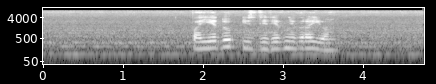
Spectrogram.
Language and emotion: Russian, neutral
